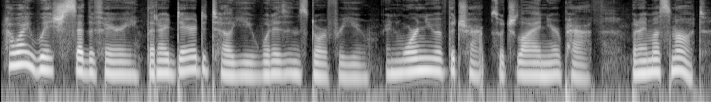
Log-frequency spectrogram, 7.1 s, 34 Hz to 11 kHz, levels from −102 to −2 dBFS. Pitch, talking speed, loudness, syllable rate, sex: 175 Hz, 280 wpm, -20 LUFS, 5.6 syllables/s, female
